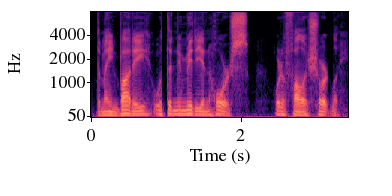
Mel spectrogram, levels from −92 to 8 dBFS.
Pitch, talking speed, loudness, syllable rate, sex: 95 Hz, 195 wpm, -18 LUFS, 6.5 syllables/s, male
